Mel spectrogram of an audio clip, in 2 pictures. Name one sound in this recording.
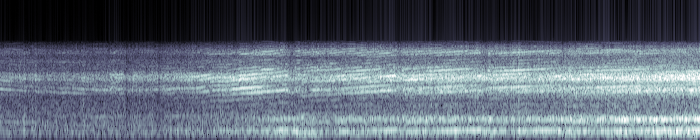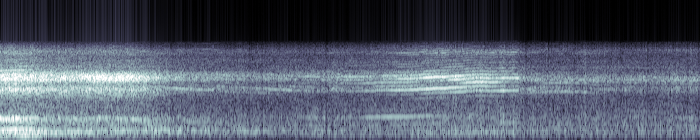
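A kart engine whines, rising in pitch as it speeds up and dropping as it slows for the bends.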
